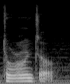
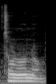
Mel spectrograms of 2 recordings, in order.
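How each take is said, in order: First: The name is said in the standard way. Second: The name is said the way locals say it.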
